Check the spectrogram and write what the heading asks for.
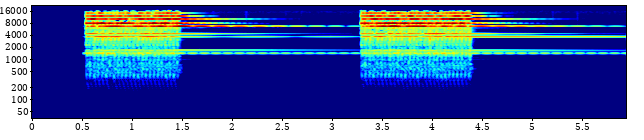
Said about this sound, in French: Il y a ces coups de téléphone incessants à répétition avec, euh, qui se matérialisent en fait par des onomatopées euh, qui occupent une bonne partie de la case et ce qui rend l'atmosphère de plus en plus pesante.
